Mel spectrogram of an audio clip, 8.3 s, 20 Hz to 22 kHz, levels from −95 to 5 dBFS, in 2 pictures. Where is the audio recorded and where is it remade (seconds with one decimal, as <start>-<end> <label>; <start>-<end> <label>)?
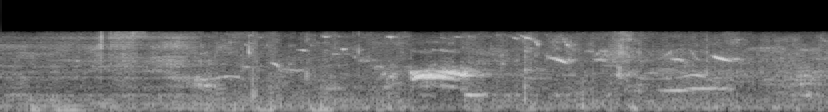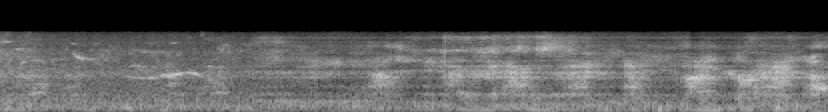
0.0-1.0 remade; 1.0-5.4 recorded; 5.4-8.3 remade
